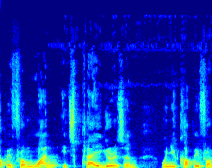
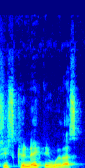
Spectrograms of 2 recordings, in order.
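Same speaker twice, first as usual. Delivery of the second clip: ordinary talk, nothing marked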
